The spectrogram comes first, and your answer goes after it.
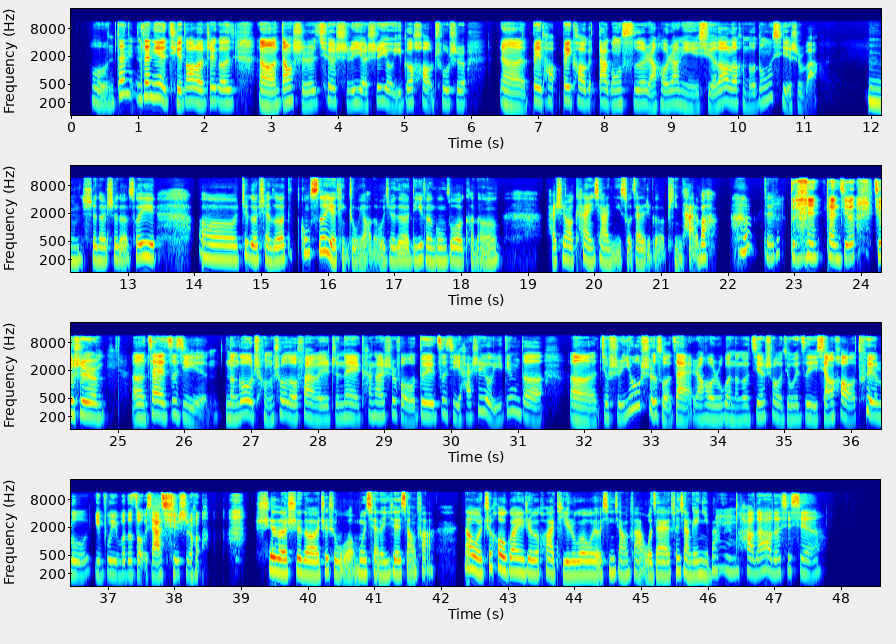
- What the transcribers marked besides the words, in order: chuckle; laughing while speaking: "对"; laughing while speaking: "退路"; laughing while speaking: "下去是吗？"; chuckle; lip smack
- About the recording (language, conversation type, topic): Chinese, podcast, 你会给刚踏入职场的人什么建议？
